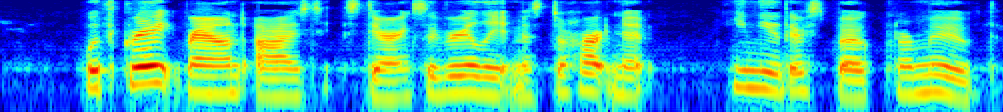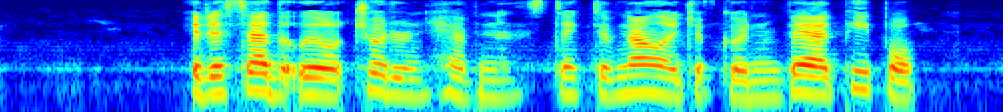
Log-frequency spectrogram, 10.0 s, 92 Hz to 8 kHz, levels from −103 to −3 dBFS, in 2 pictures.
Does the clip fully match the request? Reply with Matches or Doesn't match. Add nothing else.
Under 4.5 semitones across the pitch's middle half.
Matches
